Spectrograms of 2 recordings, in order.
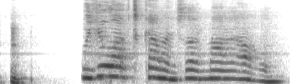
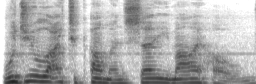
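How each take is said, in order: First: Very high put-on mermaid voice. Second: Higher, louder mermaid in attempted Irish; raised, lilting character question; mermaid's invitation. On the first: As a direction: squeak it out as a hammed-up mermaid. Redoes mermaid's line in character voice. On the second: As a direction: invite in a hammed-up Irish accent. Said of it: "she asked".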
